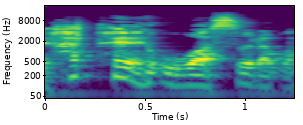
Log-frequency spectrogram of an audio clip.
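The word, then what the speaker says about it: HATEOAS: 스프링부트 관련해서는 제가 이게 발음 잘못하면 헤이트가 돼버리니까 이제 하테오아스라고 할게요.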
